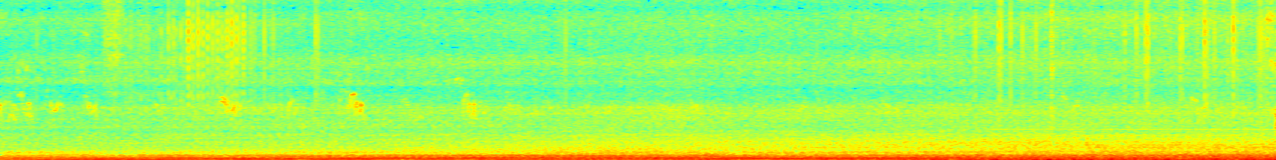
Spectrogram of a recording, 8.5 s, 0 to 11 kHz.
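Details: Toyota Hilux diesel after injector replacement, heard with the window down at around 50–70 km/h: a steady low drone with no diesel clatter or knock, so the engine runs quiet and smooth.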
